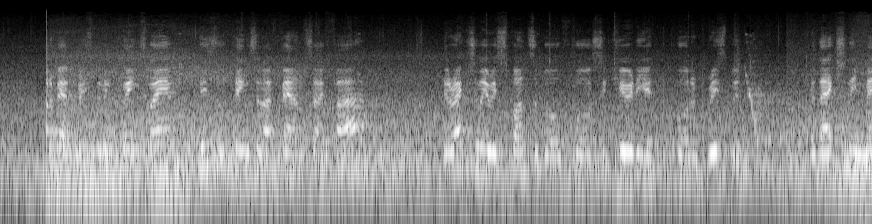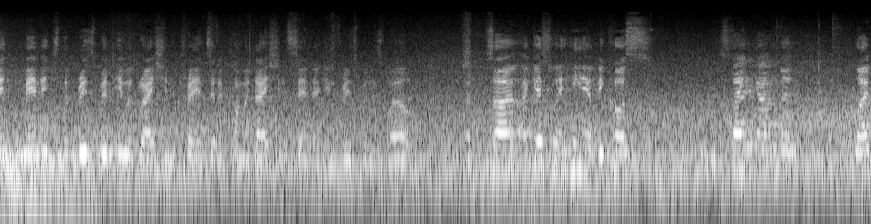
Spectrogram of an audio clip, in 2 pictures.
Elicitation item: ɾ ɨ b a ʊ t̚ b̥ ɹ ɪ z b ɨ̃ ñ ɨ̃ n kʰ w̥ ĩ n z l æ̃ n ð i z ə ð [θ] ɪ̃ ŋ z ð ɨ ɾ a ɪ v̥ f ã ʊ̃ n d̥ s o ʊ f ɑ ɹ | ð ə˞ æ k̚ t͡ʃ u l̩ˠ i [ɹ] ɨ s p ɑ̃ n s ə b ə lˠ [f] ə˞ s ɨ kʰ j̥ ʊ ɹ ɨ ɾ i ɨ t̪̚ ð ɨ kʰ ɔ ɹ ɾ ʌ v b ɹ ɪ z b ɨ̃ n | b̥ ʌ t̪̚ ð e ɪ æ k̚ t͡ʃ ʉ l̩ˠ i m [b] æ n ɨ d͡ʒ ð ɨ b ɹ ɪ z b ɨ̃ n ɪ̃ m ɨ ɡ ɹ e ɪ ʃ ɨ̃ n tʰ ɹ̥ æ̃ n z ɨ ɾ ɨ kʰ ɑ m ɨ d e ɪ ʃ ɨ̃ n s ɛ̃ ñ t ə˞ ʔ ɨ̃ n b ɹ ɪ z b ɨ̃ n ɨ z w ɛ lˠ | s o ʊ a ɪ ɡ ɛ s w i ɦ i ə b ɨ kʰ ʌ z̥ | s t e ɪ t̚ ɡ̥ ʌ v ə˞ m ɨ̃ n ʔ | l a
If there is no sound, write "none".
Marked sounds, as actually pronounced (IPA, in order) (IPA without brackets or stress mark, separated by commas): θ, ɹ, f, m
